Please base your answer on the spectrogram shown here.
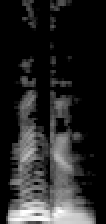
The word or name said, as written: mingan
